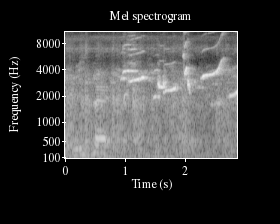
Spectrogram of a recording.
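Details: Oriental magpie-robin song played to goad another bird, made of thin high whistles and sliding notes that grow louder partway through, ending on a sharp upward whistle.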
